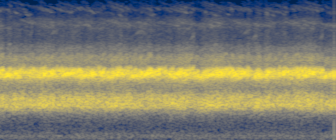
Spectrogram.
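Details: Singing frogs make a steady, seamless chorus of overlapping trills at a constant volume, with a faint low murmur beneath.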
